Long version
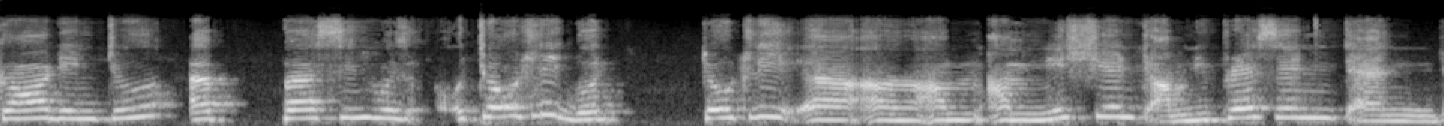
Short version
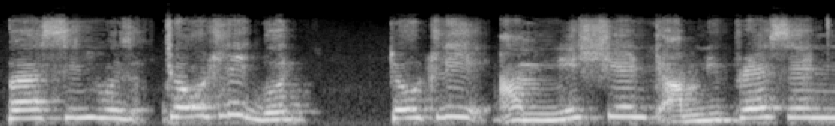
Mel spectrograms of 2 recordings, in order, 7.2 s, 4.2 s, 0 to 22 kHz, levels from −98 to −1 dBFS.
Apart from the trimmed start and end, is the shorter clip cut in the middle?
yes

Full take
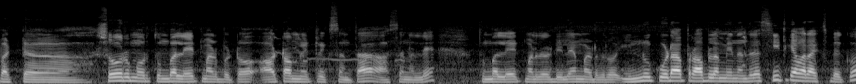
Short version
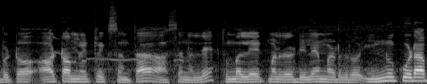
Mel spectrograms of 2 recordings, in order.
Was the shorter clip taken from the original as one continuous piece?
no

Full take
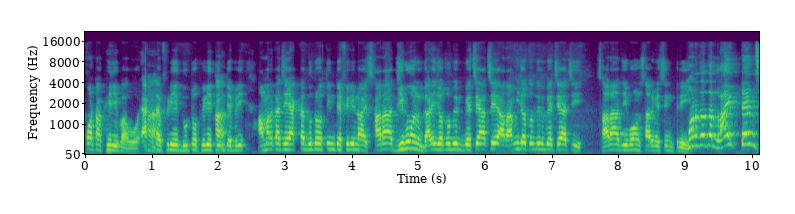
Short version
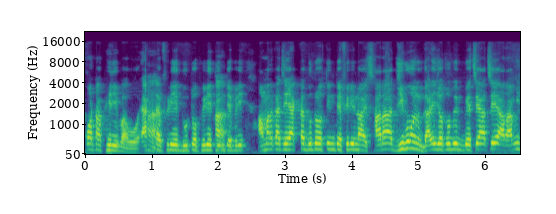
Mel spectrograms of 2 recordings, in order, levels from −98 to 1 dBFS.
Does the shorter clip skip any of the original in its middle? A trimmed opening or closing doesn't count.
no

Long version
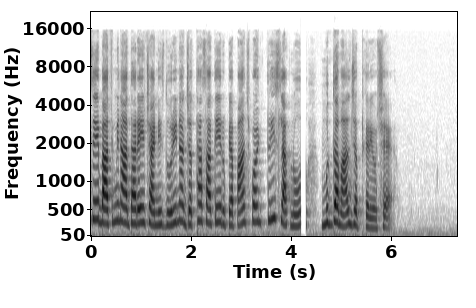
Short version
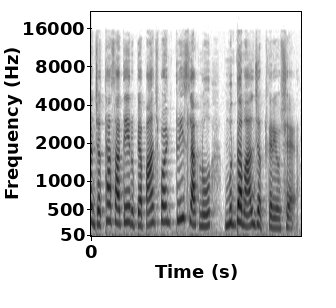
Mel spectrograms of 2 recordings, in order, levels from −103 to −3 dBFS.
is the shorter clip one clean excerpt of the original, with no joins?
no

